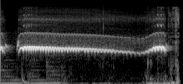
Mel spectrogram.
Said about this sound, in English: If this were a real bit of extra time, this is when the ref would blow the whistle, because it's finished.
